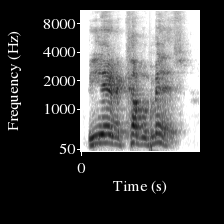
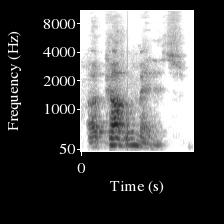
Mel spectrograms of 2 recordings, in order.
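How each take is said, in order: First: Retold text reply. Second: Low, quiet repeat of the reply; unimpressed echo. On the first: Cousin texting back to the waiting driver, mock breezy. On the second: Retold or imitated. Waiting driver repeating cousin's text, unimpressed. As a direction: drop down and echo it under your voice.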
